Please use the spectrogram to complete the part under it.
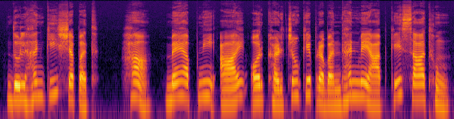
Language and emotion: Hindi, neutral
